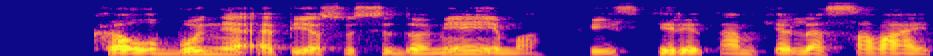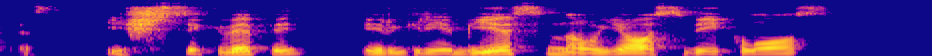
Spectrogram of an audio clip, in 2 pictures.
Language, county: Lithuanian, Vilnius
